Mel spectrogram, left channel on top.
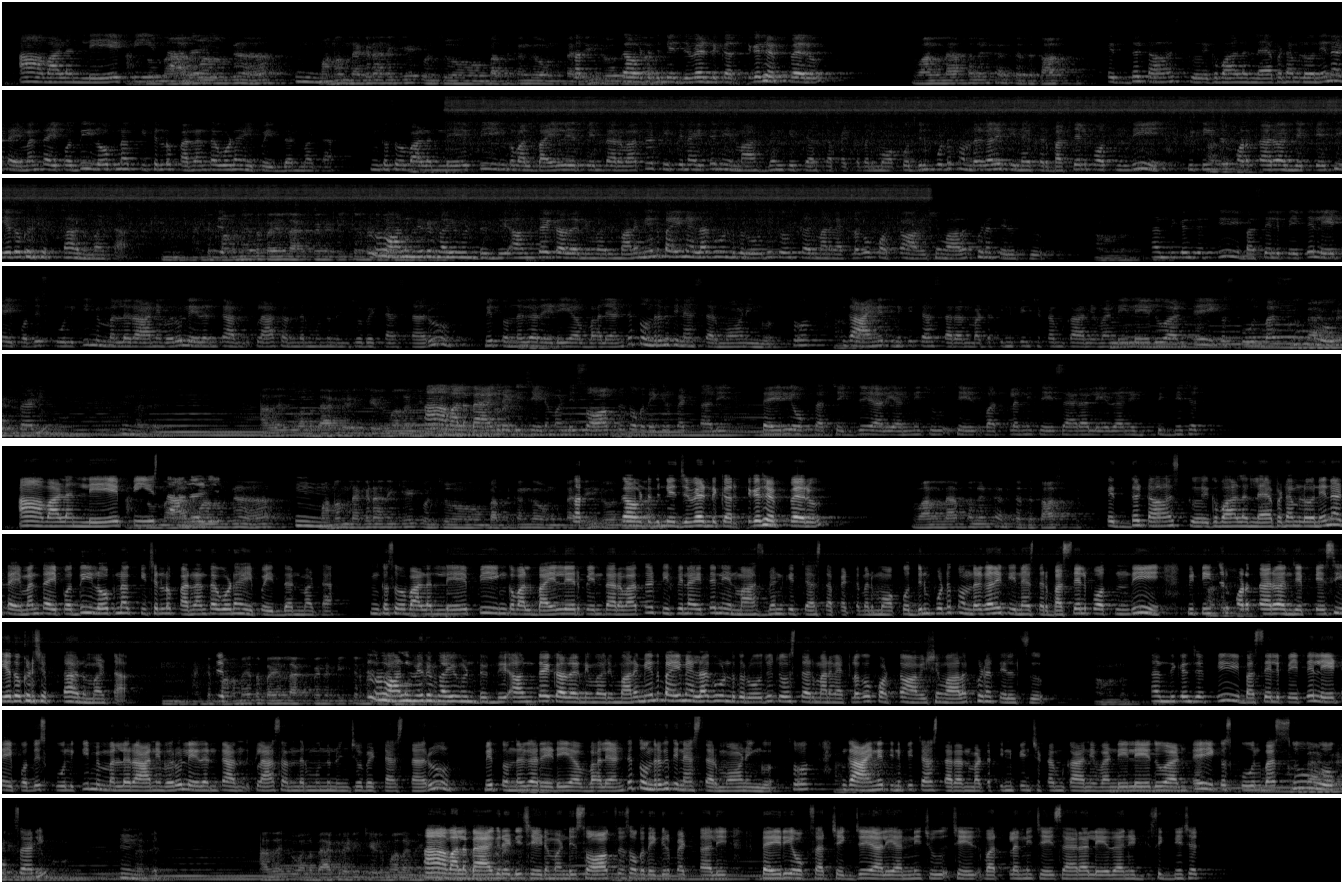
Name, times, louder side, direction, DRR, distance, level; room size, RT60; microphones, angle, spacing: voice 1, 0.2-2.2 2.9-3.3 5.7-5.8 6.2-8.2 11.1-16.7 17.1-28.1 28.9-29.0 30.4-37.2 38.3-44.7 45.0-53.5 53.8-54.0 54.8-55.0 57.8-65.6, right 9 dB, 85° right, 0.3 m, -37 dB
voice 2, 1.2-2.7 3.2-6.6 9.1-10.6 17.5-17.6 25.4-25.9 28.4-31.2 37.7-38.1 45.4-45.6 48.5-48.6 53.0-54.3 54.9-55.2 56.2-58.8 59.7-59.9, right 1 dB, 25° right, 0.9 m, -46 dB
sound 1, 17.8-36.1, left 12 dB, 80° left, 0.5 m, -50 dB
sound 2, 51.3-61.9, left 1 dB, 30° left, 0.6 m, -49 dB
8.9 x 7.2 x 2.8 m
head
